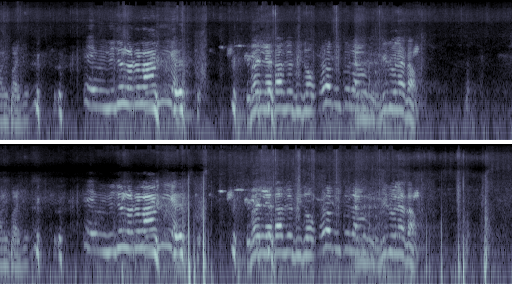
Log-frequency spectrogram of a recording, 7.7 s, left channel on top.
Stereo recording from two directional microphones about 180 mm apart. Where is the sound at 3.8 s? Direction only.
20° left (ahead or behind).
